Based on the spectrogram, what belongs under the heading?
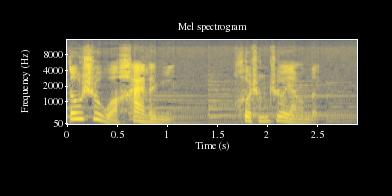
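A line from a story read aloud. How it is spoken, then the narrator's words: Choked, tearful. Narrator (Chinese): 倪小薇 红了眼圈，哽咽道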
